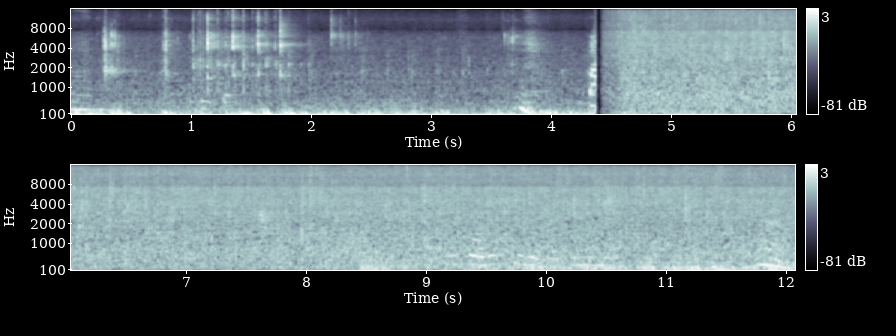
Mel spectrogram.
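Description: Heavy rain pouring down steadily during the Raja festival, a dense loud hiss that follows a few seconds of clattering, patter-filled ambience before settling into an even, continuous roar.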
